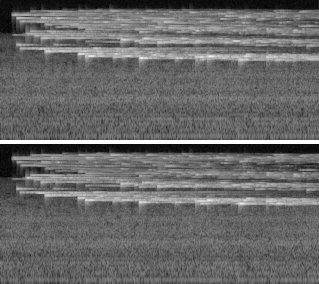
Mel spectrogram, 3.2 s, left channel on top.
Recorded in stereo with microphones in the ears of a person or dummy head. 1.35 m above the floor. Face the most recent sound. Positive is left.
turn(degrees=-5)  # may be behind; listen again after turning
